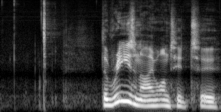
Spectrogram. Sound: smacks lips

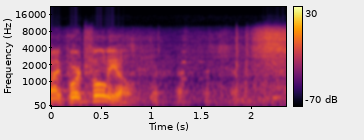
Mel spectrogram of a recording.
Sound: chuckles

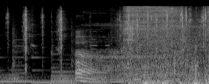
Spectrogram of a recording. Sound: groaning

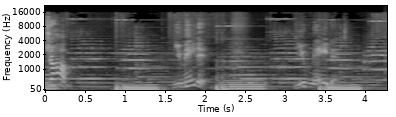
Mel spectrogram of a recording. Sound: scoff

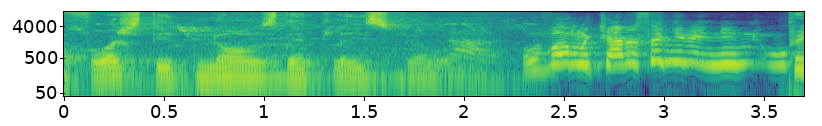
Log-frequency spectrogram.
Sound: speech in different language

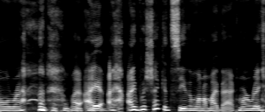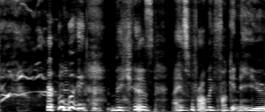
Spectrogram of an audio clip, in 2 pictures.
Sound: wheeze laughs

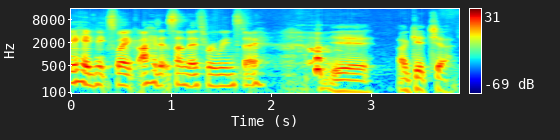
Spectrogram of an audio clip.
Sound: chuckling

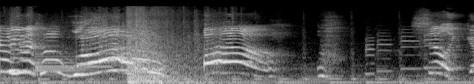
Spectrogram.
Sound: loud crash

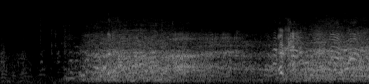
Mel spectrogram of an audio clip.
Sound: audience laughing

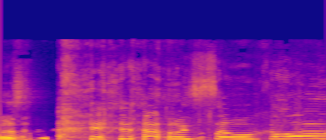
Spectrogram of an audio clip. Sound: laughs

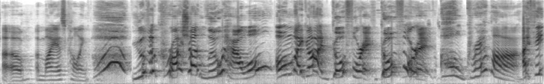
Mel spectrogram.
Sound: gasps

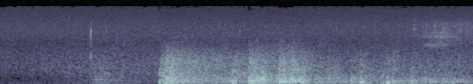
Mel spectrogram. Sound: thunder rolls

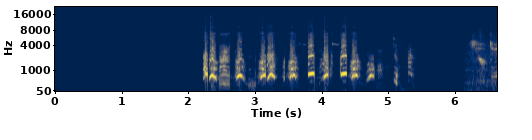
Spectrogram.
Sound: barks

